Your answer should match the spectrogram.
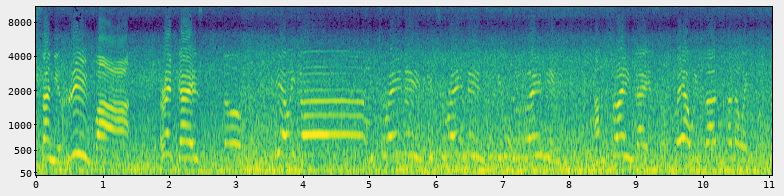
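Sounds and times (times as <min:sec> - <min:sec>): river rushing: 0:00.0 - 0:11.0
waterfall roaring: 0:00.0 - 0:11.0
people calling out: 0:03.6 - 0:09.2.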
